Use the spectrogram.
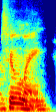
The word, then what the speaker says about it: Tulane: They asked how to pronounce the name of the school, if it's Tulane or Tulane. I say Tulane.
